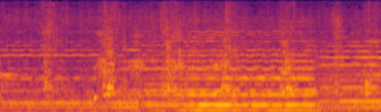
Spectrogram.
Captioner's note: milk hitting pail; crying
